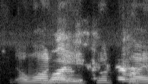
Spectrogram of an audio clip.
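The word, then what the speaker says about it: Awoniyi: I really like your striker, Awakawu. Is that his name? Awonyi, good never player.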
